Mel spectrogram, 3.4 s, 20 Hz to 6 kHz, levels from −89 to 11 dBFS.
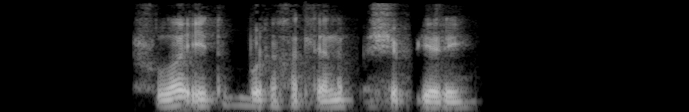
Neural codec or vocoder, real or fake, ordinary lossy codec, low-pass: none; real; AAC, 32 kbps; 5.4 kHz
